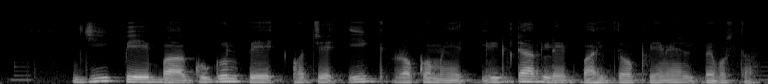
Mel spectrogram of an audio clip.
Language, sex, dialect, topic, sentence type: Bengali, male, Jharkhandi, banking, statement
